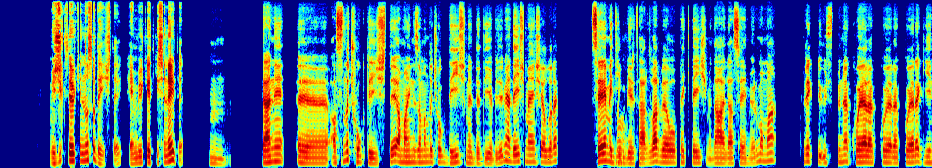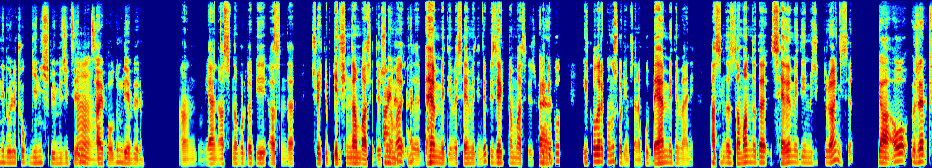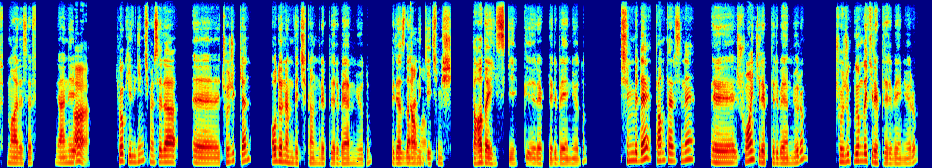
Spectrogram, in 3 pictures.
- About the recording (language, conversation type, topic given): Turkish, podcast, Müzik zevkin zaman içinde nasıl değişti ve bu değişimde en büyük etki neydi?
- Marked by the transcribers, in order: unintelligible speech; tapping; laughing while speaking: "beğenmediğin"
